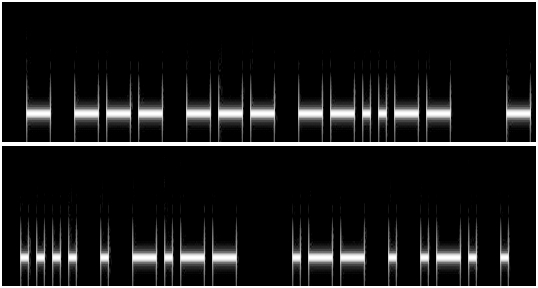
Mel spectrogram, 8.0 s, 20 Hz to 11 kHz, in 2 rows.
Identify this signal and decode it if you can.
Morse code, heard as a keyed tone, about 20 wpm, 700 Hz. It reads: TOO, THEY WERE
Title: Sentences from Top 1200 Words 20wpm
